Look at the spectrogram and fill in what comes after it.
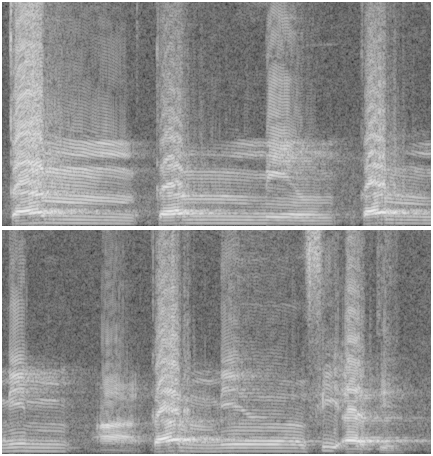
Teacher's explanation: Idam mim Sakinah pada mim musyaddadah dalam dua kalimah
